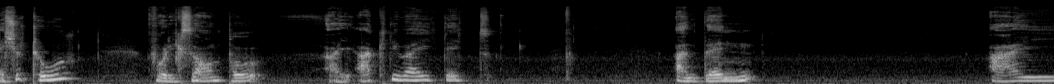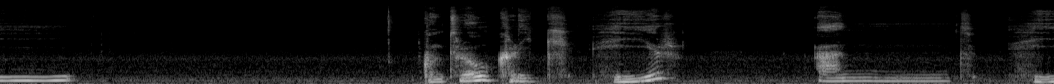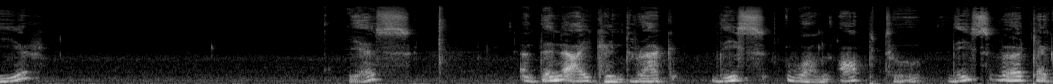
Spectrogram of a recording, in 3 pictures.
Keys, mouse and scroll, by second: 4.9 click, 27.1 click.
